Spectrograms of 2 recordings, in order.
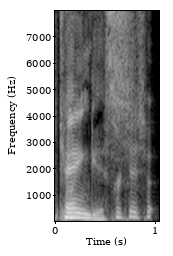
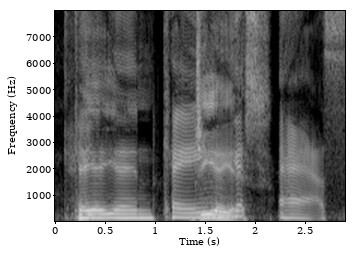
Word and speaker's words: Kangas: It's Kangas. Kangas. Ass. Yep, exactly. Not Kangol, but Kangas. Kangas. Where is that? Like Kansas with the G. It's a that makes more Finnish.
